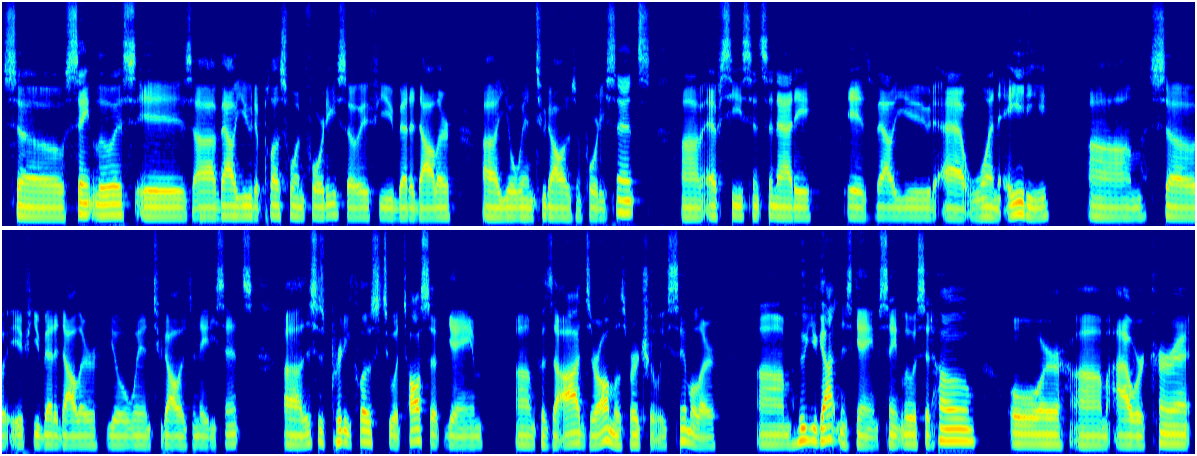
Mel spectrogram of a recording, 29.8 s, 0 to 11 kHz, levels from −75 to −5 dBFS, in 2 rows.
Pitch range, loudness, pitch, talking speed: 95-105 Hz, -33 LUFS, 95 Hz, 140 wpm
